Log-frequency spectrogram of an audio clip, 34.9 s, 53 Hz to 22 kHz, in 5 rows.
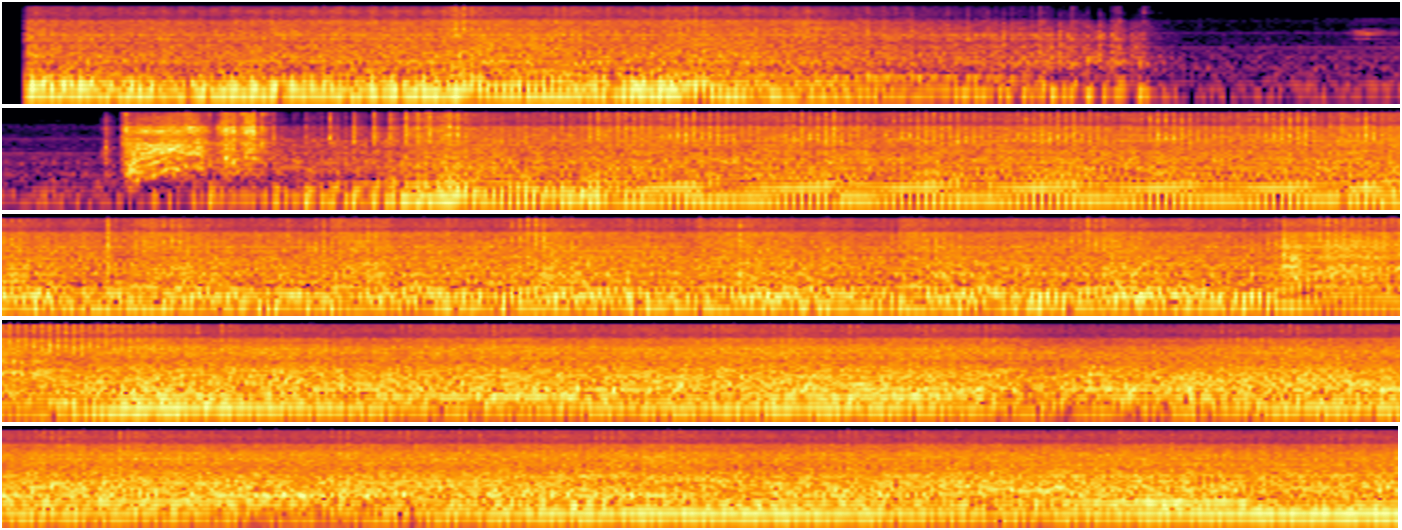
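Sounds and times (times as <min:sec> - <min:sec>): engine surging and misfiring: 0:07.5 - 0:34.9.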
